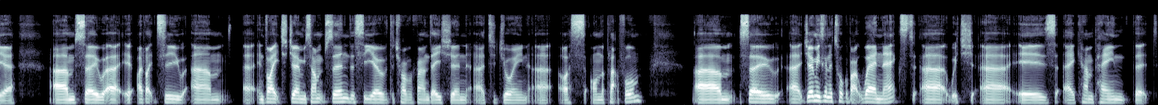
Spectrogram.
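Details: Adult male speaker; normal voice.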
